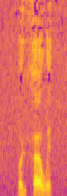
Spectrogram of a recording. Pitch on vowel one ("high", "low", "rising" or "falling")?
low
